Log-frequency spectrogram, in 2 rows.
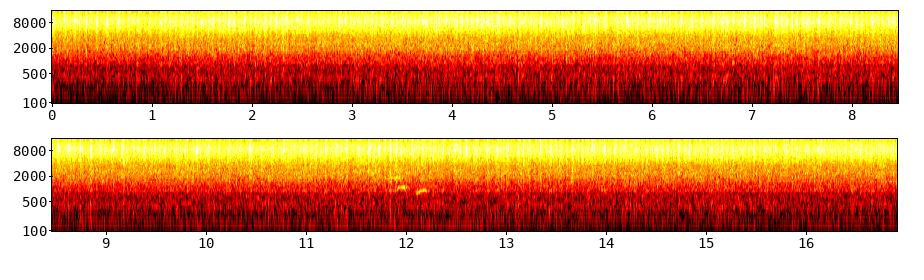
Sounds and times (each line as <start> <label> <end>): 7.5 water sculpture 16.9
